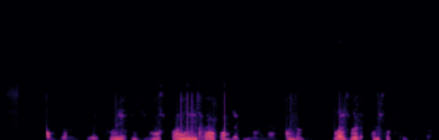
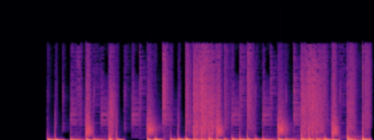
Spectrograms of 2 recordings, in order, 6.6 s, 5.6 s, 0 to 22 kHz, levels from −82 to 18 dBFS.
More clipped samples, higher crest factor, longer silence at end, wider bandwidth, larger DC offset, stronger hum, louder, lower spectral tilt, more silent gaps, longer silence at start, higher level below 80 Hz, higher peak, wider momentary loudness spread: neither; first, 22 dB vs 14 dB; first, 0.75 s vs 0.05 s; second, 7.6 kHz vs 16 kHz; neither; neither; second, -29 LUFS vs -15 LUFS; first, -7 dB/octave vs -5 dB/octave; neither; about the same, 0.7 s vs 0.7 s; second, -64 dBFS vs -16 dBFS; second, -10 dBFS vs 0 dBFS; first, 23 LU vs 3 LU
